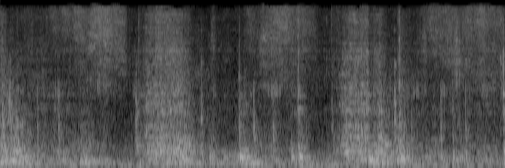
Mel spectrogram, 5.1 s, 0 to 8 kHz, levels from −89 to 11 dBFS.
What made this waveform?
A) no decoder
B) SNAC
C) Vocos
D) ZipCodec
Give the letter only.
A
